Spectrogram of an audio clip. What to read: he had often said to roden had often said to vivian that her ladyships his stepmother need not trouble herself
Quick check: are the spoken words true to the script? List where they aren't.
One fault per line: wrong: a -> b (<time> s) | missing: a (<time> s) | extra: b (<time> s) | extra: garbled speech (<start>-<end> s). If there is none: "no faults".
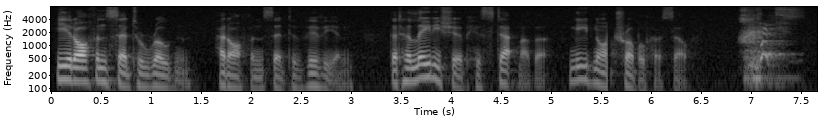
wrong: ladyships -> ladyship (3.6 s)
